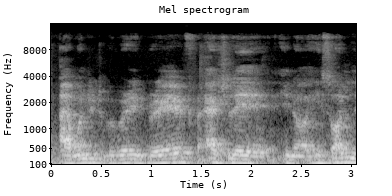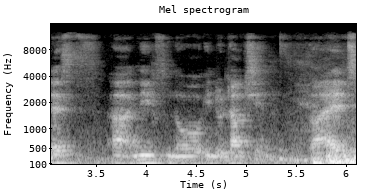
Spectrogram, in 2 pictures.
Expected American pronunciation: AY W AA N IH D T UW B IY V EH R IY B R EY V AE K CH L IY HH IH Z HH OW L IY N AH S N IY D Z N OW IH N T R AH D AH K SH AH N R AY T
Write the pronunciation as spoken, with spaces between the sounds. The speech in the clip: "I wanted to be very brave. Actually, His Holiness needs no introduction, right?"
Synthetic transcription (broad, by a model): AY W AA N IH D T UW B IY V EH R IY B R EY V AE K CH L IY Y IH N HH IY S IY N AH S N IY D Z N OW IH N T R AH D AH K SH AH N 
